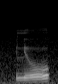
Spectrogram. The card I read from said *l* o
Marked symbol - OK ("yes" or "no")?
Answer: no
